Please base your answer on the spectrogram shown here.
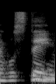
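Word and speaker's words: Roustaing: Então, eu gostaria de saber o seguinte: esse Rusteng, é assim que se pronuncia mesmo, né? Rusteng.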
